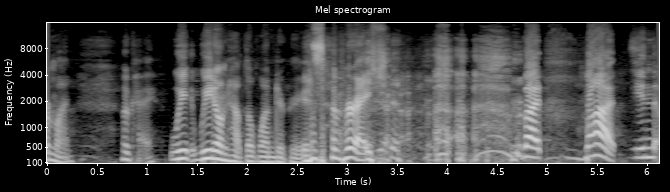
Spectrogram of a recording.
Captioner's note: chuckles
